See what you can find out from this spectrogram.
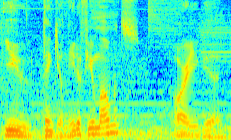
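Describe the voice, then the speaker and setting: A man's voice: low voice, expressive, moderate pace. A man playing an easygoing, encouraging crewmate in a sci-fi audio drama. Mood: reassuring. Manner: casual, encouraging. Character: reassuring, easygoing male crewmate. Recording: music under the voice.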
